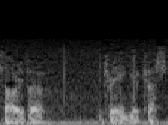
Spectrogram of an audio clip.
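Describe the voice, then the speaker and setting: An actor playing a weary, remorseful widower who speaks haltingly and mournfully in a radio drama. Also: male voice, rumbling low, creaky, exaggerated voice. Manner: halting, mournful, formally apologetic. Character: broken, remorseful widowed husband, weary and resigned. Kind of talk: 1950s radio drama acting. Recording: dull vintage radio recording, faint noise.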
